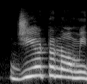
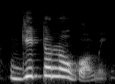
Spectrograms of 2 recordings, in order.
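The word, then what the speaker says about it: geitonogamy: Pollination के 3 mode हो सकते हैं, ऑटोगैमी, ठीक है, ऑटोगैमी, ये जो है इसका प्रोनाउंसिएशन बहुत जगह पे आपको जियोटोनॉमी दिखेगा, बट इसका सही प्रोनाउंसिएशन होता है गिटोनोगोमी।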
